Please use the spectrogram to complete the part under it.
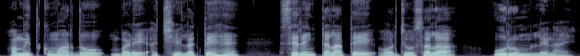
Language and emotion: Santali, neutral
